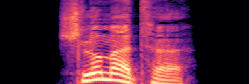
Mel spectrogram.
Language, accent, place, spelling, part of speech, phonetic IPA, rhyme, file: German, Germany, Berlin, schlummerte, verb, [ˈʃlʊmɐtə], -ʊmɐtə, De-schlummerte.ogg
- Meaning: inflection of schlummern: 1. first/third-person singular preterite 2. first/third-person singular subjunctive II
